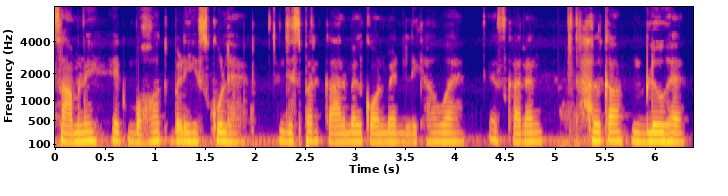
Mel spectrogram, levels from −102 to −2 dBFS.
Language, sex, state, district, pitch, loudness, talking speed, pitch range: Hindi, male, Jharkhand, Ranchi, 140 Hz, -17 LUFS, 170 wpm, 135-145 Hz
